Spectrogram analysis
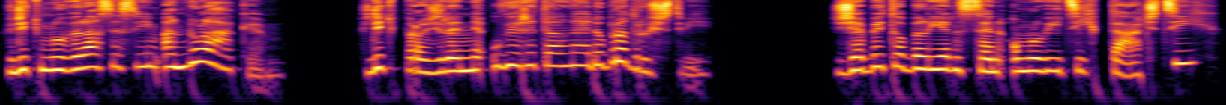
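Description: Woman, storyteller, children's fairy tale, expressive, dramatic pauses, fairly high voice. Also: breathy edge, no room sound, studio quality.

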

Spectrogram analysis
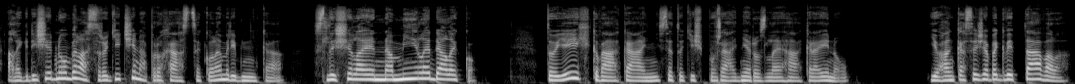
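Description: Calm woman reading a bedtime story. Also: medium pitch, dry recording, clean studio sound. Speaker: narrator.

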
